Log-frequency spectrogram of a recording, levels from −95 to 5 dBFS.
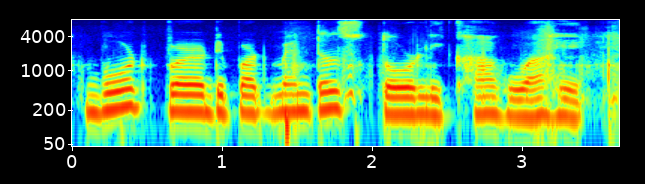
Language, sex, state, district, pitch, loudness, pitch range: Hindi, female, Arunachal Pradesh, Longding, 185 Hz, -14 LUFS, 170-195 Hz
